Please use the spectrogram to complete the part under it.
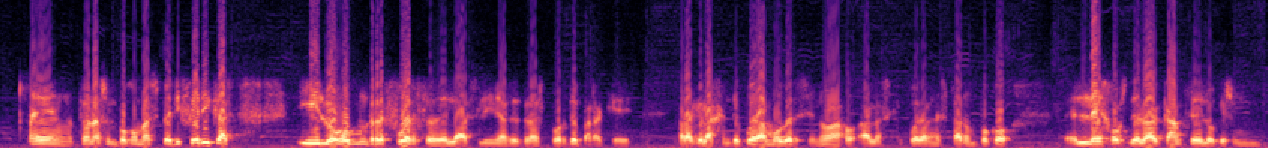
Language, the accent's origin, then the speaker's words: Spanish; Vimenes, Asturias, Spain; born there; also born or lived in Gijón; la gente me identifica mucho con Gijón, sí que es verdad que soy nacido en Vimenes.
